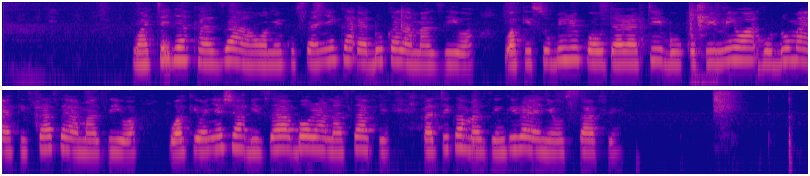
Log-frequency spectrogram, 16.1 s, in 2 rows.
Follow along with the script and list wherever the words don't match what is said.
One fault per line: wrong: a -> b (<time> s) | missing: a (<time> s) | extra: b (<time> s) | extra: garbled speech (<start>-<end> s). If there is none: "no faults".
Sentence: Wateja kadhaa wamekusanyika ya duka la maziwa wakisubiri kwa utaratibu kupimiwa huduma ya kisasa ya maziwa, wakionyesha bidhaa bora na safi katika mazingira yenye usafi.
no faults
